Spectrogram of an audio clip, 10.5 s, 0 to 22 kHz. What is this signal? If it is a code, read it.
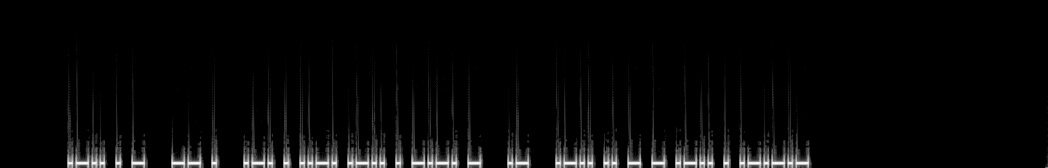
Morse code, heard as a keyed tone, about 30 wpm, 700 Hz. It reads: LET ME REFLECT A LITTLE.
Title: Sentences from Top 1500 Words 30wpm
